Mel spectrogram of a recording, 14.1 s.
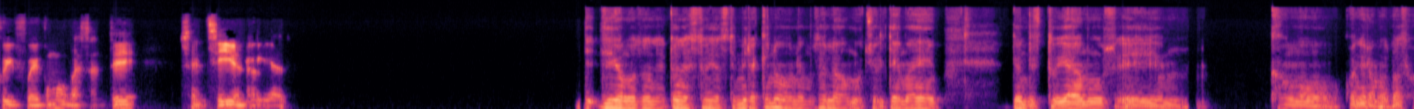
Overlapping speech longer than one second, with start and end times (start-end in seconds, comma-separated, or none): none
